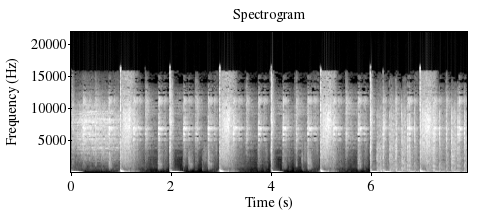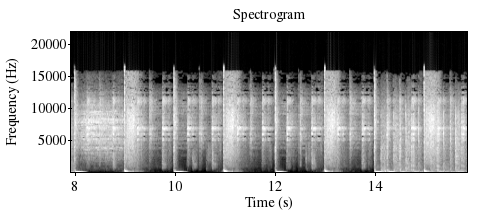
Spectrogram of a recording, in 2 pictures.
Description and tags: EARTH A DRUMS
This is a quick Drum sample, I will upload some more later today.
sound, Dance, sample, soundeffect, Bright, Repeating, processing, pattern, edm, Random, Alien, Techy, effect, electric, Pulsating, Oscillation, sound-effect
